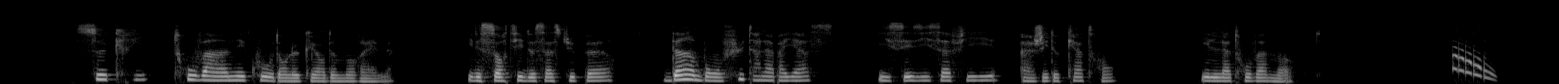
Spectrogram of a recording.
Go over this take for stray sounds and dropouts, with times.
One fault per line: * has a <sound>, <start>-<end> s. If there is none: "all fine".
* has a chirp, 14.5-15.0 s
